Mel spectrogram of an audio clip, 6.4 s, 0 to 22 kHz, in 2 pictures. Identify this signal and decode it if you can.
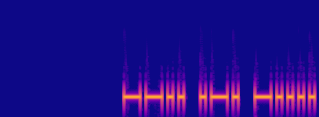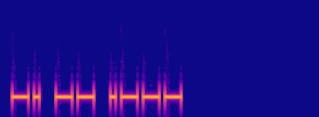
Morse code, heard as a keyed tone, about 22 wpm, 700 Hz. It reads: ZR6NMJ
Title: DXCC-100 Call Signs - 6 Characters - 22wpm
